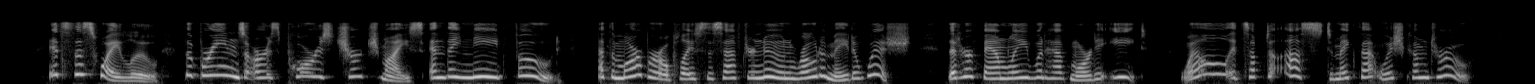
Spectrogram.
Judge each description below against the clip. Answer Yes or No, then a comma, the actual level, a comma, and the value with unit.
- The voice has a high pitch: Yes, very high, 320 Hz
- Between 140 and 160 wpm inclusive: No, average, 175 wpm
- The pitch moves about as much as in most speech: Yes, average, 4.7 semitones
